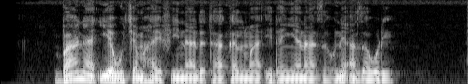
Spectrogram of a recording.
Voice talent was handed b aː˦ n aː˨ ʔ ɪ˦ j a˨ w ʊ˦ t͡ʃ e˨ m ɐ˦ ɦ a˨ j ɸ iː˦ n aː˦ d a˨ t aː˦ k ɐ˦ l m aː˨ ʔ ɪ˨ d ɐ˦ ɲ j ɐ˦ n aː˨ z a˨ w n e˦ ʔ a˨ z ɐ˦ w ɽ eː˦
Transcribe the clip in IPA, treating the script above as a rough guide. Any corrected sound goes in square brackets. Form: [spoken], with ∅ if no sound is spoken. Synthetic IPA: b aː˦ n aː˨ ʔ ɪ˦ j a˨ w ʊ˦ t͡ʃ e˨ m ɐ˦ ɦ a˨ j ɸ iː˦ n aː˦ d a˨ t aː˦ k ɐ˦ l m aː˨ ʔ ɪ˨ d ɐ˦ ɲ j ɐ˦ n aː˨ z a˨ w n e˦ ʔ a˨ z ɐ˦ w ɽ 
